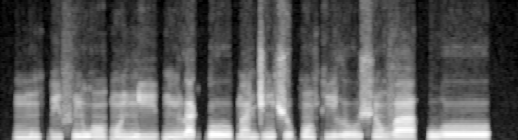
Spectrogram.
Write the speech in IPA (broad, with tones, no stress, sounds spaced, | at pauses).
m ũ˨ k͡p i˦ f ĩ˧ w ɔ̃˨˦ ɓ ɔ̃˨ ɲ iː˦ ɓ ĩ˨ l a˦ k͡p oː˦˨ ɓ ã˨ d͡ʒ ĩ˧ ʃ o˦ p ɔ̃˦˨ k i˦ l oː˨ ʃ ɔ̃˦ v a˦ | w oː˦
